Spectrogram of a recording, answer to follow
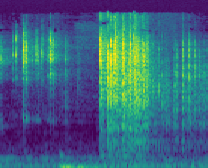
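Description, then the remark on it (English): Several dice clatter and tumble across a hard tabletop in a quick burst of rattling clicks, fairly loud, with no voices; rolled in a tabletop role-playing game to determine damage from monsters' critical attacks. “So they're, I'm not even going to tell you how many dice I'm about to roll.”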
